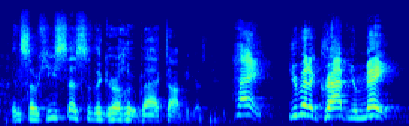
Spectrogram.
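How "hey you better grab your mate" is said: play-acted heated, irate man's voice, loud and pitched-up. Retelling what an increasingly angry British guy told the girl: imitating an angry British guy. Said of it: "getting angrier and angrier".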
